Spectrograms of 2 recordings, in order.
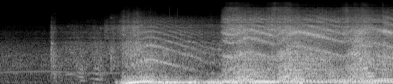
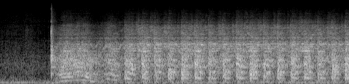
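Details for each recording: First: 1974 Jaguar (Draguar), after fitting new carburetor needles and seats to stop leaking: catches after a second, revs climb and fall cleanly several times, then holds steady even run with no misses. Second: 1974 Jaguar (Draguar) after parking-lot engine swap, first cranking without ignition to prime fuel to carburetors and build oil pressure: sluggish even chug about four beats a second, never fires; cranking slow.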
